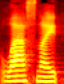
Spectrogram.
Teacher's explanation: And then we have a stop T at the end of night. That's because the next word begins with a consonant, and the sound before it was a vowel or diphthong.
